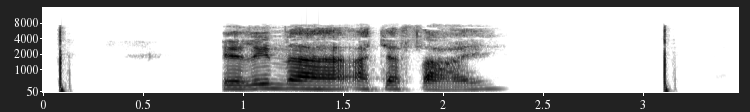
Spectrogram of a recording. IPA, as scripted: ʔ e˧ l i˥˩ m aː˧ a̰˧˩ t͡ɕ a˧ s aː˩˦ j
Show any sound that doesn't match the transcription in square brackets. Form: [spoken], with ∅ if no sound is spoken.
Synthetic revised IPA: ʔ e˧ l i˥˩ [n] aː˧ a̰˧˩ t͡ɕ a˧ s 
